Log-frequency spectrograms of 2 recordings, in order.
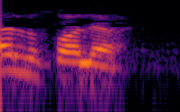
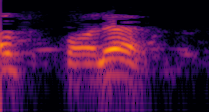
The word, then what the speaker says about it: الصلاة: الصلاة، نطق اللام حي على الصلاة، هو حي على الصلاة، اللام هنا شمسية لا تنطق مفهوم، وهذا لسبب العجمة فقط، وإلا هذه ما يخطأ فيها عوام العرب فضلا عن طلاب العلم.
